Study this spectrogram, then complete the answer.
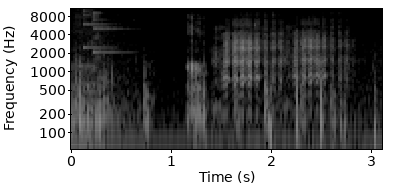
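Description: Sheep bleating in Minecraft, a few wavering bleats close by, separated by brief pauses.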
